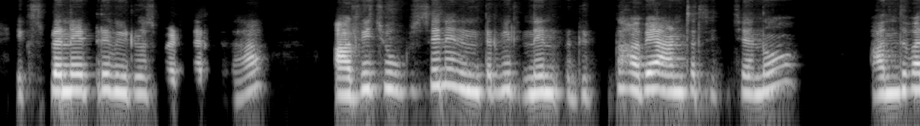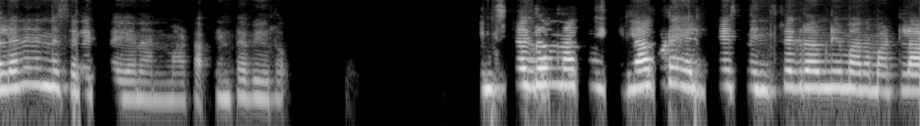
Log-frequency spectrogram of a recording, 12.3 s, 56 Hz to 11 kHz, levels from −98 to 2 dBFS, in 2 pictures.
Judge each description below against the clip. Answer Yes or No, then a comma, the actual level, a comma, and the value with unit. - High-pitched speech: Yes, high, 245 Hz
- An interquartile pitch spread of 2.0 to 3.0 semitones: No, average, 3.7 semitones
